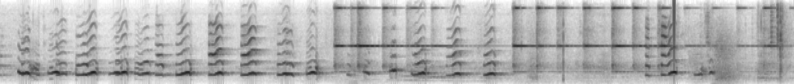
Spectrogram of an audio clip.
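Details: Male pet cockatiel singing in courtship display indoors: a series of short whistled notes repeated about three times a second, rising slightly in pitch. Later in the song, steady high electronic-sounding tones run alongside, and a bump occurs near the end.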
